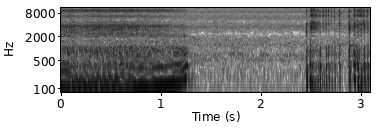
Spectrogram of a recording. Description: My dog Frankie snoring really has to be seen / heard to be believed!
